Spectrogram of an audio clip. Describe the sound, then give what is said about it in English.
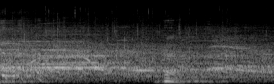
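An audience at a show roars with overlapping shouts and cheers, a steady dense wash of many voices yelling at once, with brief scattered screams rising above the din. “We're sitting backstage here doing nothing while you guys are screaming.”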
